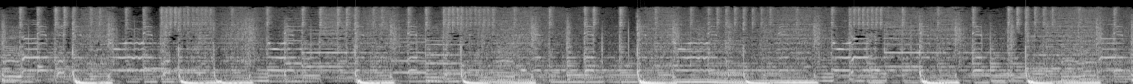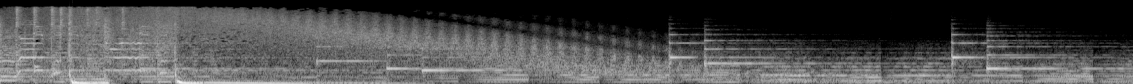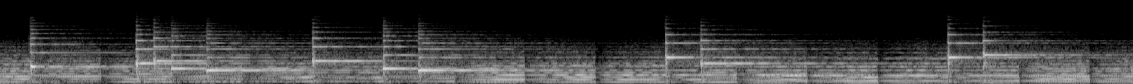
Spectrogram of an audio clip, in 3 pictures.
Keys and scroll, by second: 31.1 ctrl+space, 32.8 alt+space, 33.5 ctrl+space.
